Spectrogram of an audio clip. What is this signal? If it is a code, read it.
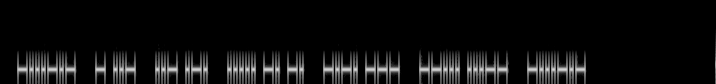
Morse code, heard as a keyed tone, about 40 wpm, 700 Hz. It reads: <BK> TU UR 5NN CO 73 <BK>
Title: Common QSO Phrases Encore 40wpm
